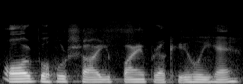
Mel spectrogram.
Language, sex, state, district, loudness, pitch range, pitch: Hindi, male, Haryana, Rohtak, -19 LUFS, 110-130 Hz, 115 Hz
